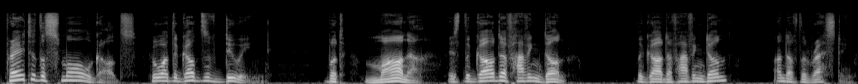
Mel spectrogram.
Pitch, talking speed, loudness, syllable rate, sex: 130 Hz, 190 wpm, -21 LUFS, 5.3 syllables/s, male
